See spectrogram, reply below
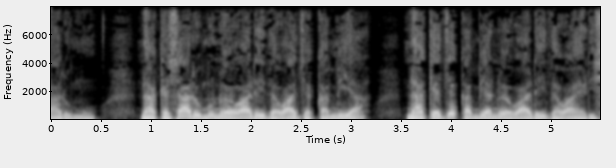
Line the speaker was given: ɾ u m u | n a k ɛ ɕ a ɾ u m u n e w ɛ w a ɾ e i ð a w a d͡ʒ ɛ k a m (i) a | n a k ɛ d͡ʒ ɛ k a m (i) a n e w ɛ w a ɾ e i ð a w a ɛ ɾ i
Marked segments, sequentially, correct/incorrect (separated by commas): correct, correct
